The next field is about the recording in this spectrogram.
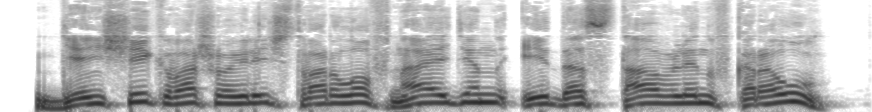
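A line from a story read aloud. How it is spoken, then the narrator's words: Very loud officer's shout. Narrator (Russian): крикнул дежурный офицер так громко, как, вероятно, вахтенные блуждающих кораблей кричат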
